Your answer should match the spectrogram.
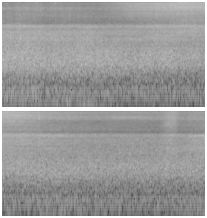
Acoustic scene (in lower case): street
